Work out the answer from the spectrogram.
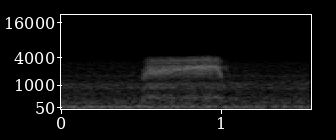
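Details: Barn owl owlet testing its wings, live nest camera, 12:06 AM on April 12, 2016; a single steady, hoarse hiss of about half a second against faint background hum.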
